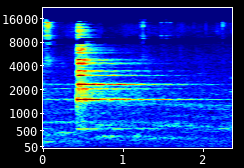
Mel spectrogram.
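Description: Metal temple bell struck once, about half a second in, ringing with several clear high tones that fade away over about a second and a half.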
